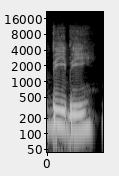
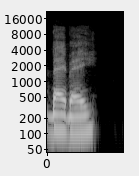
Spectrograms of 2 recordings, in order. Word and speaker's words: Bebe: And it is pronounced BB, not Bebe or whatever.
